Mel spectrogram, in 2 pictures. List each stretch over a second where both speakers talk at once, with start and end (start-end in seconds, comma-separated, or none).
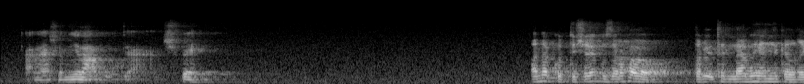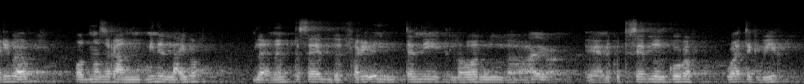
none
